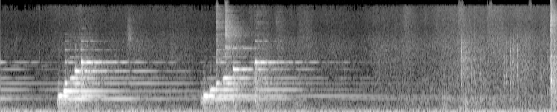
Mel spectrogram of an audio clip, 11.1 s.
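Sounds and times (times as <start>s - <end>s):
glockenspiel: 0.0s - 7.0s.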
